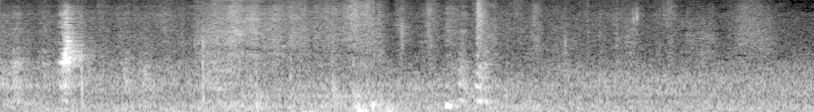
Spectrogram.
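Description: A cat making a few short calls: one high and short, then two lower ones.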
